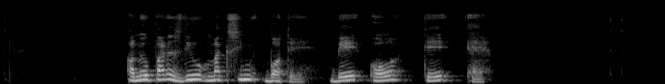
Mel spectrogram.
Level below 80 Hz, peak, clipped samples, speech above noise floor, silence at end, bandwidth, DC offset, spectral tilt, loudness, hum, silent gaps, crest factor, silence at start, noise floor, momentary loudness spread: -72 dBFS; -10 dBFS; under 0.1%; 61 dB; 1.75 s; 11.5 kHz; under 0.1%; -7 dB/octave; -26 LUFS; none; none; 20 dB; 1.25 s; -86 dBFS; 16 LU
